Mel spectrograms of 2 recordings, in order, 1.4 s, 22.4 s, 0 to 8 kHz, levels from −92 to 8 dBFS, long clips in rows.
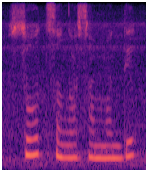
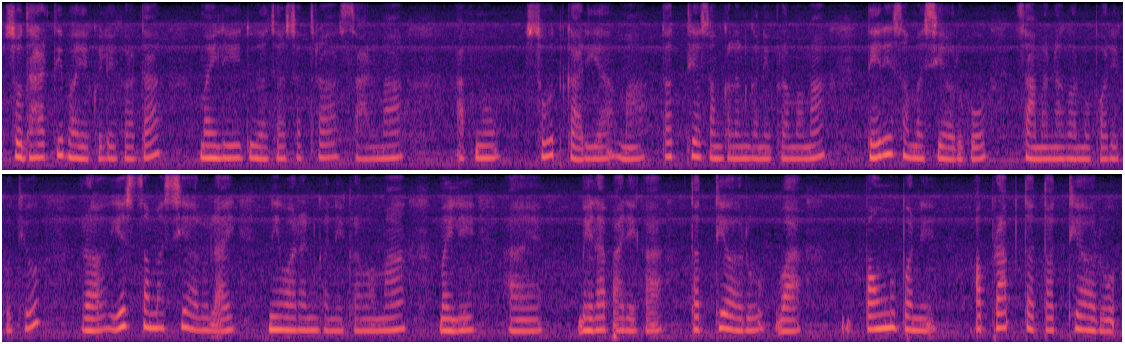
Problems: background sounds at intervals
